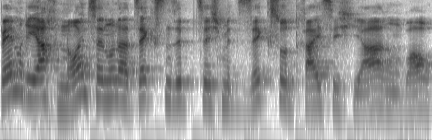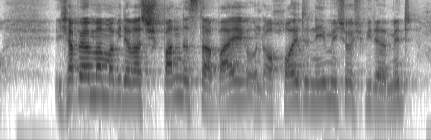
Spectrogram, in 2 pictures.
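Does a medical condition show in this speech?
No.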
